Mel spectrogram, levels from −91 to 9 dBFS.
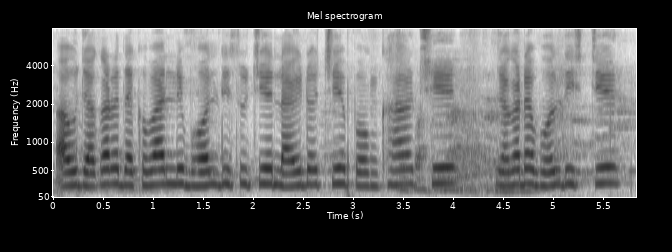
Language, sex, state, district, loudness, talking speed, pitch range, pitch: Odia, female, Odisha, Sambalpur, -16 LUFS, 155 wpm, 240-270 Hz, 260 Hz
